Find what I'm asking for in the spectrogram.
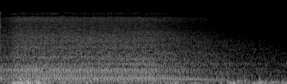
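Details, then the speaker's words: T1N Sprinter diesel van (2000-2006) no-start: radiator fan roars with key on then tone slides down as it slows; fan triggered here by unplugged AC drier sensor; otherwise blown fuses 17/18 or ECM fault. "Obviously, that fan comes on with the key, it's probably going to be an ECM problem. But check fuses 17 and 18 down here first. If both of those are toast, that fan will come on."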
